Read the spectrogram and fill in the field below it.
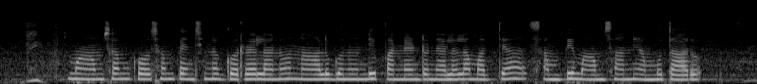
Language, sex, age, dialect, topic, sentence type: Telugu, female, 18-24, Southern, agriculture, statement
